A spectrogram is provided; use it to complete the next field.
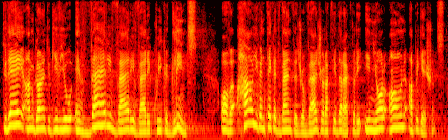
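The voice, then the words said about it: Strong Italian accent. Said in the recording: “a strong Italian accent ... As you can hear from my accent ... my accent, unfortunately, doesn't want to go”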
